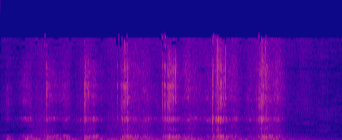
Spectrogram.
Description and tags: scratching my nails against my pop filter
